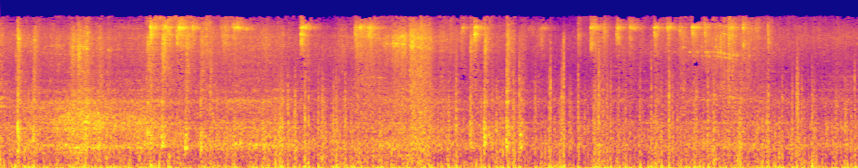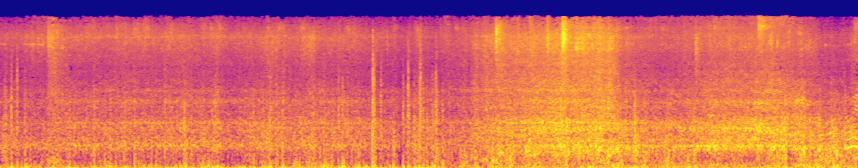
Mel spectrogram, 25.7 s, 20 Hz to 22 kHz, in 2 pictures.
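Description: Gujarat SF Express on the Ahmedabad–Mumbai Central route, hauled by a WAP-7 electric locomotive, heard from inside a second-class coach: a loud, steady rumble of wheels on rail with clattering joints and wind noise throughout.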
